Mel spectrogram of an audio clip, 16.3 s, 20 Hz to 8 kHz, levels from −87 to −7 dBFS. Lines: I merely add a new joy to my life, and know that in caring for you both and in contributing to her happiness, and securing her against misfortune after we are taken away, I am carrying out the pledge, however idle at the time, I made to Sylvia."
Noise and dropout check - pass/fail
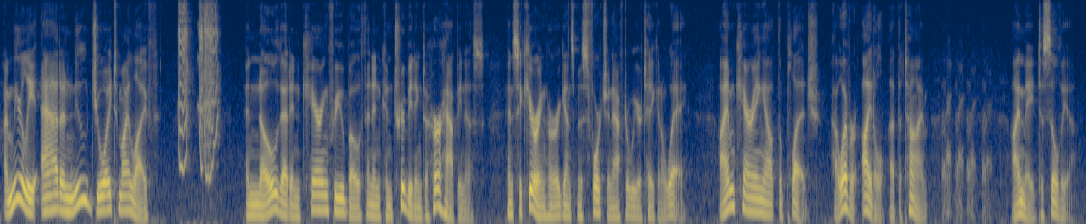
fail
